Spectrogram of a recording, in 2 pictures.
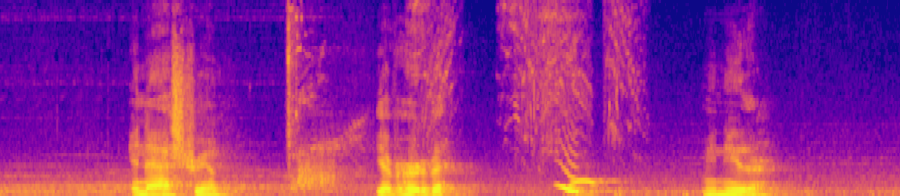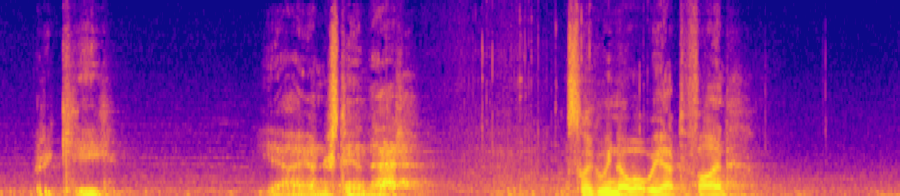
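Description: A young man speaks thoughtfully, close by.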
